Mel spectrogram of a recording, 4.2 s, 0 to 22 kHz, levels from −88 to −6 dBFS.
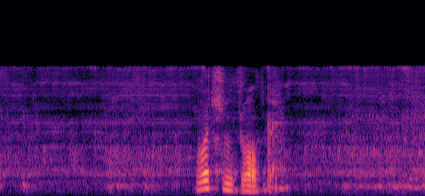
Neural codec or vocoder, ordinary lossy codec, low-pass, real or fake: autoencoder, 22.05 kHz, a latent of 192 numbers a frame, VITS, trained on one speaker; none; 5.4 kHz; fake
